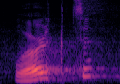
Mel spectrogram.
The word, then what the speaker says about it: worked: So we add ed and we pronounce it t, worked, but we write ed.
